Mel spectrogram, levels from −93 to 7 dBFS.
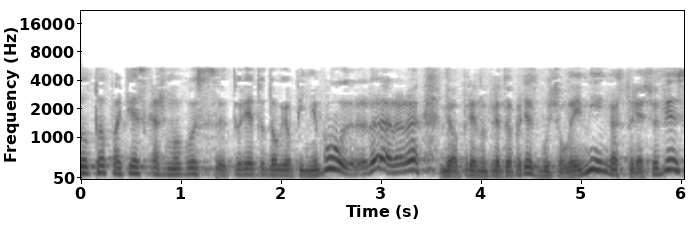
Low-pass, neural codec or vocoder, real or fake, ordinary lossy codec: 5.4 kHz; autoencoder, 48 kHz, 128 numbers a frame, DAC-VAE, trained on Japanese speech; fake; MP3, 24 kbps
